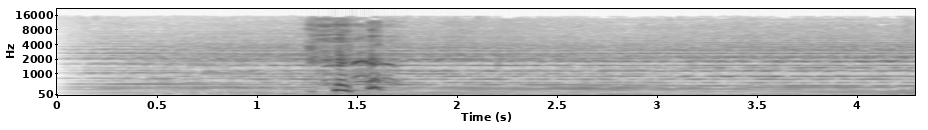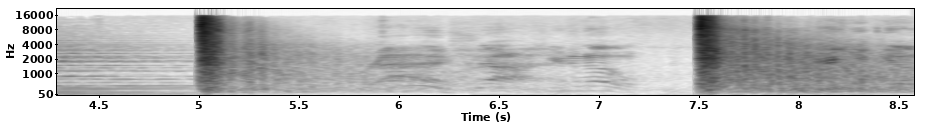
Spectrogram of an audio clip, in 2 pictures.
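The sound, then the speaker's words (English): The Bow Whoop, a huge antique duck gun, is fired while duck hunting: two loud booming blasts, each a sharp crack followed by a decaying rumble, over a steady low background hum. “The Bow Whoop is currently owned by Ducks Unlimited. They took it hunting in 2016 and got some of the only footage ever of the Bow Whoop being fired.”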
